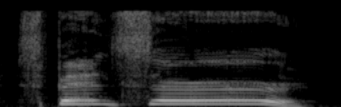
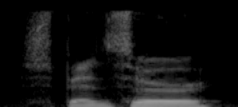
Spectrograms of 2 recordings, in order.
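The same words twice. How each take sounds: First: High, loud drawn-out call; yelled. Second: Said in the usual way. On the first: A narrator's reading. Mom calls her son on her way upstairs, yelling. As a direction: mom yelling a name up the stairs. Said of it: "she yelled on her way upstairs". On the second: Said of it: "his mother said".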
